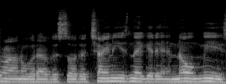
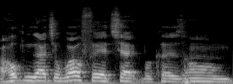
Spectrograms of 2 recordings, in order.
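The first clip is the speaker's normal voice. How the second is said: ordinary talk, nothing marked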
